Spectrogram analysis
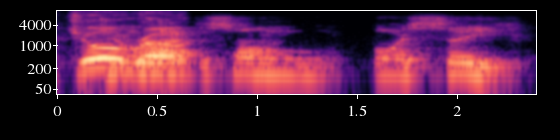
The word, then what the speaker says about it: Boise: the song Boise, not Boise.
